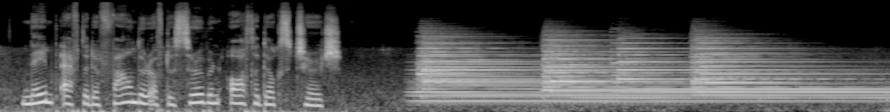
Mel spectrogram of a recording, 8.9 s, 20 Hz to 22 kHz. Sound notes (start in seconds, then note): 4.1 church bells ringing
